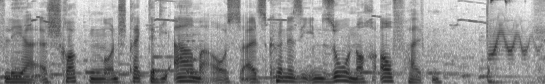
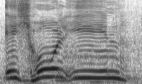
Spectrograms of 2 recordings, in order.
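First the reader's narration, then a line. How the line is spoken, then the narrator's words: Calling out. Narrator (German): rief er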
